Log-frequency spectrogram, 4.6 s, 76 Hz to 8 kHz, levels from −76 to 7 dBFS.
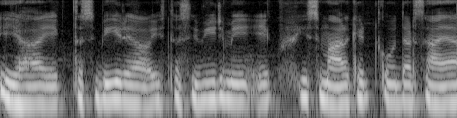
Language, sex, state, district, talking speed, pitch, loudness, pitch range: Hindi, male, Uttar Pradesh, Muzaffarnagar, 185 wpm, 145 Hz, -15 LUFS, 135-155 Hz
